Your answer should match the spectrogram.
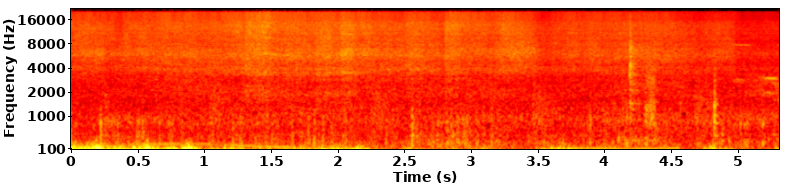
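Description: Garlic butter chicken sizzles on a hot grill, a continuous broad hiss with faint crackles and pops beneath low rumbling background noise.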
